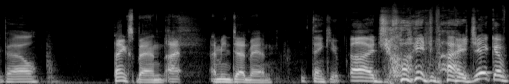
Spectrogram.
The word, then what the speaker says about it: Dead Man: Romeo is a dead man, which is how we're going to be pronouncing that from now to the end of time. It's actually Deadman.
